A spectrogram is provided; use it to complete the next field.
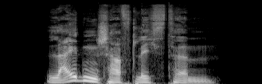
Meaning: strong dative masculine/neuter singular superlative degree of leidenschaftlich
- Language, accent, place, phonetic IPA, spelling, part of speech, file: German, Germany, Berlin, [ˈlaɪ̯dn̩ʃaftlɪçstəm], leidenschaftlichstem, adjective, De-leidenschaftlichstem.ogg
